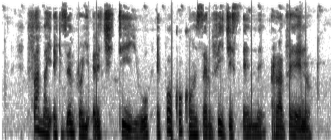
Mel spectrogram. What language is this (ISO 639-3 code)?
epo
